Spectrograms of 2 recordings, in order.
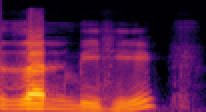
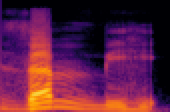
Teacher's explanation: suara nunnya kita ganti dan dibalikkan menjadi suara mim awalnya dananbihi menjadi dambihi karena di sini ditandai dengan mim warna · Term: iqlab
